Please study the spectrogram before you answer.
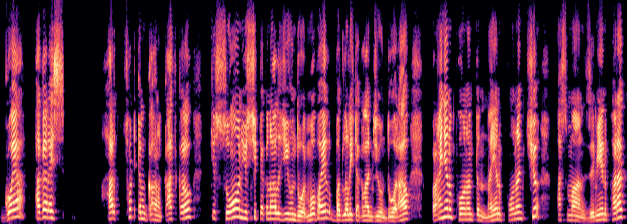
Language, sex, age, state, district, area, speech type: Kashmiri, male, 30-45, Jammu and Kashmir, Bandipora, rural, spontaneous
